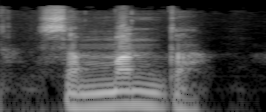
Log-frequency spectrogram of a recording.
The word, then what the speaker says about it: samanta: Mấy chữ A này chúng ta đọc là ơ, chứ không đọc là A, đúng không? Cho nên là Samanta. Nên chúng ta đọc là Samanta, Samanta.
